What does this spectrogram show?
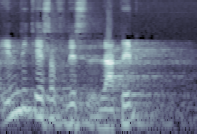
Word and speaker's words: RAPD: So it is random amplification of polymorphic DNA, rapid or pronounced rapid.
